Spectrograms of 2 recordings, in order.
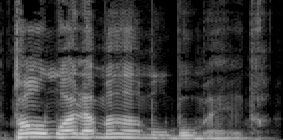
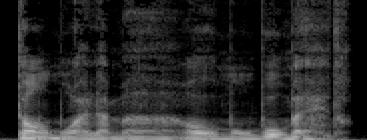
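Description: First: "Tends-moi la main" cried out high and loud; desperate ghostly cry. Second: Slow ghostly plea. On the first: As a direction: cry out the plea from hell. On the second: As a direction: plead slowly like a ghost. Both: A narrator's reading. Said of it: "voix sépulcrale".

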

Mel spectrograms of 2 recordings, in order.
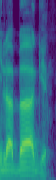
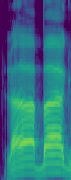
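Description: First: Said in the usual way. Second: "La bague" punched out louder and higher; a mild Holmes triumph on "bague"; emphatic. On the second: Acted. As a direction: land hard on "bague", announcing the answer. Holmes stresses the ring twice.

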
